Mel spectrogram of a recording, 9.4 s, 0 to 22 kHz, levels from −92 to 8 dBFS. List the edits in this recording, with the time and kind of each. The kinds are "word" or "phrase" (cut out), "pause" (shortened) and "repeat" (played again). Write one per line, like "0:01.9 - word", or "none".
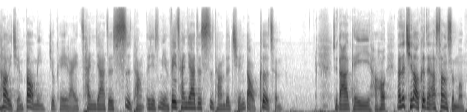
none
